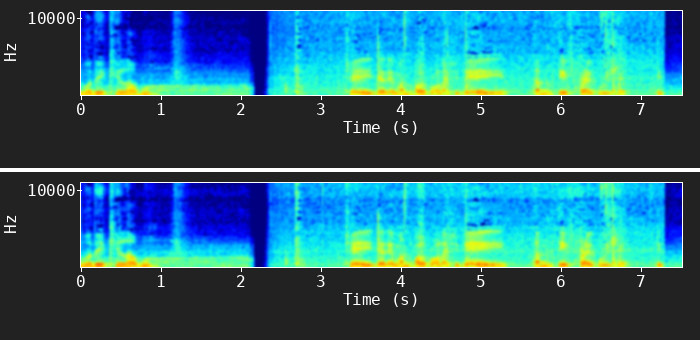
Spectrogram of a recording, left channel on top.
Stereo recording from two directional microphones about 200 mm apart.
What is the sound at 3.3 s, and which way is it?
Speech, 10° right (ahead or behind).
